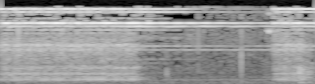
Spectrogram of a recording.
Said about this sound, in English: Then my phone shrilled.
